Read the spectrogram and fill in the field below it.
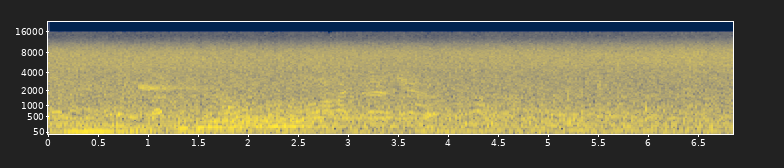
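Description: A crowd of men chatters nearby outdoors.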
